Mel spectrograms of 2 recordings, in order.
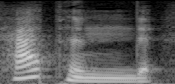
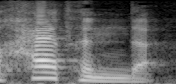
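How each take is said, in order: First: "happened" with the final d barely released; unreleased d. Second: "happened" with a heavy "de" tacked on; wrong released ending. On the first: Teacher models happened for learners, d not exploded. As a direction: end "happened" on the n, d held in. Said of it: "那个的失去爆破了". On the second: Teacher shows happened to avoid, heavy final d. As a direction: voice the final d of "happened" as an extra syllable. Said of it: "注意不要读happened". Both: Shown as a demonstration.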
